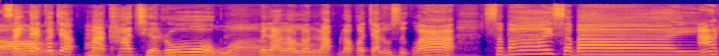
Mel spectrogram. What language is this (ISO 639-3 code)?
tha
